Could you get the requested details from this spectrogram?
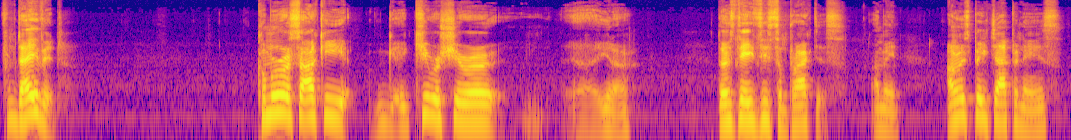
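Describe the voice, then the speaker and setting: Aussie dude on a podcast, high voice, swears a lot, dry close sound. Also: male voice, expressive, unhurried, pauses often, a little mellow, no echo. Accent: Australian. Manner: blunt, swears freely, rants. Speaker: podcast co-host. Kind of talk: casual chat.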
